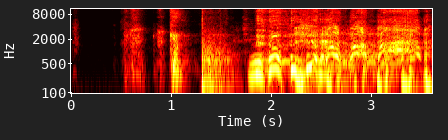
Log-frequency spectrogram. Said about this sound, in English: Yo! He's just slamming the desk like he's like a super villain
